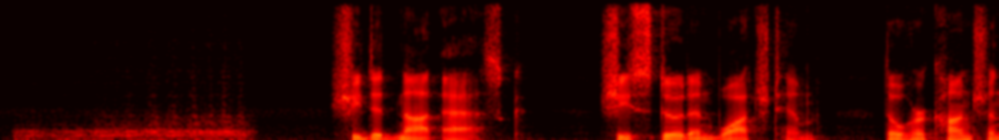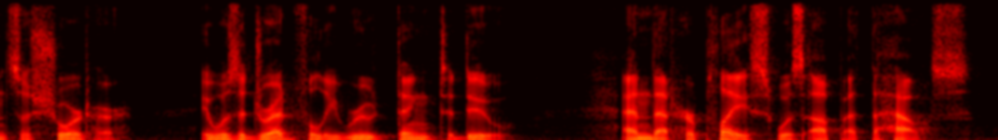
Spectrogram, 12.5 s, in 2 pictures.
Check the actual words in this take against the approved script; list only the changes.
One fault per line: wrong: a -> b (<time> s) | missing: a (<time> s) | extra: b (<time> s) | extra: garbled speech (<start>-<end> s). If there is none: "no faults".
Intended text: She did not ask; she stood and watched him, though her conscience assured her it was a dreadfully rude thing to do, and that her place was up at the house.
no faults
